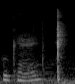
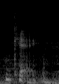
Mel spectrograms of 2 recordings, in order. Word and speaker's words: Phuket: discuss my second week in puket Thailand it's pronounced puket uh it's not fet it's not it it's puket let's let's get that out the way right now it's puket so puket Thailand was a last minute in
